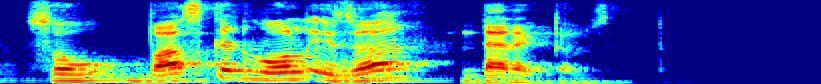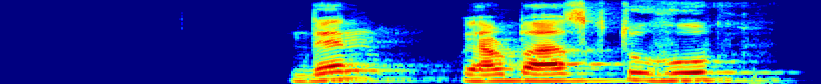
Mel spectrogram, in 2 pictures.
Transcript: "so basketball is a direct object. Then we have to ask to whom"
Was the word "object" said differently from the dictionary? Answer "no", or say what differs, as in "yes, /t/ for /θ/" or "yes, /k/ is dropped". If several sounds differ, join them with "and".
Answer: yes, /k/ is dropped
